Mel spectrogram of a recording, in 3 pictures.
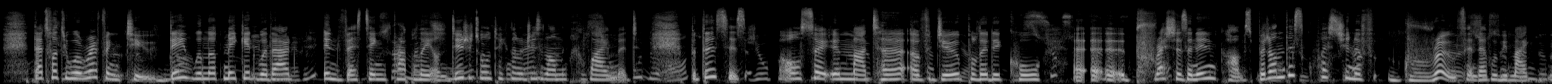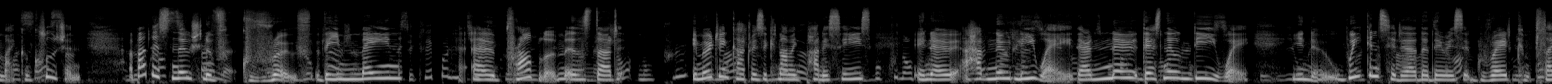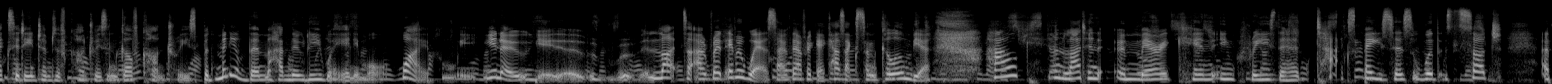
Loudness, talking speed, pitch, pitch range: -27 LUFS, 155 wpm, 245 Hz, 220-285 Hz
